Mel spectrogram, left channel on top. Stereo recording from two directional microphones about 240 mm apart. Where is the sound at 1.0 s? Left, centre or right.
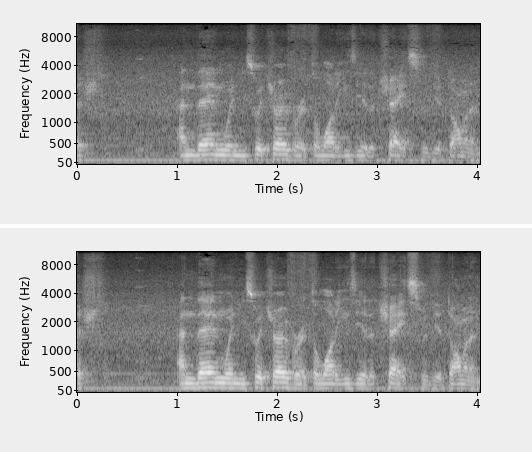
Right.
